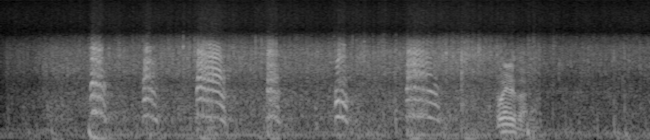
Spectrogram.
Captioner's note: bird squawking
